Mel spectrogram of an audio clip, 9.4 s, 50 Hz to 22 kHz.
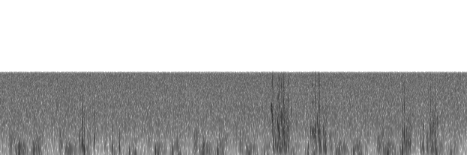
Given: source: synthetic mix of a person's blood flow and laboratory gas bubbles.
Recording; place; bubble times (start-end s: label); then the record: Doppler ultrasound of blood flow; precordium
1.55-1.73 s: bubbles
1.86-1.94 s: bubbles
2.23-2.30 s: bubbles
2.34-2.44 s: bubbles
5.41-5.85 s: bubbles
6.18-6.57 s: bubbles
8.03-8.25 s: bubbles
8.40-8.51 s: bubbles
8.59-8.79 s: bubbles
From the record:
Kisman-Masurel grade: 222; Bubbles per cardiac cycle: several, 3 to 8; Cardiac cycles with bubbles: 10 to 50%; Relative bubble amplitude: moderate (0.250 to 0.450); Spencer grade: 2 (many but less than half of the cardiac periods contain bubble signals, singularly or in groups); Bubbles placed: anywhere in the cardiac cycle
